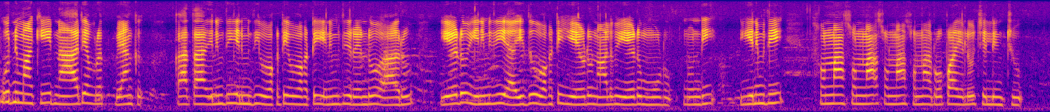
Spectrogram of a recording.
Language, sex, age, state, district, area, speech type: Telugu, female, 30-45, Andhra Pradesh, Sri Balaji, rural, read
